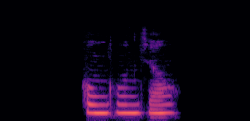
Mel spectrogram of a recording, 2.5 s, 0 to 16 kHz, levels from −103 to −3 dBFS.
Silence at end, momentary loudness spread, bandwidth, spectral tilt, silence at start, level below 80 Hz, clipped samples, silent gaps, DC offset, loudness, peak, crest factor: 0.75 s; 10 LU; 4.9 kHz; -7 dB/octave; 0.85 s; under -90 dBFS; under 0.1%; none; under 0.1%; -42 LUFS; -32 dBFS; 14 dB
